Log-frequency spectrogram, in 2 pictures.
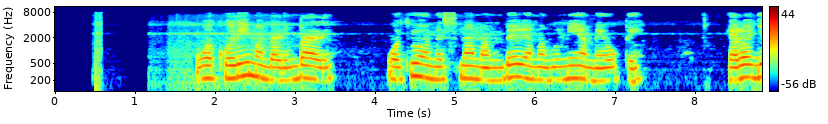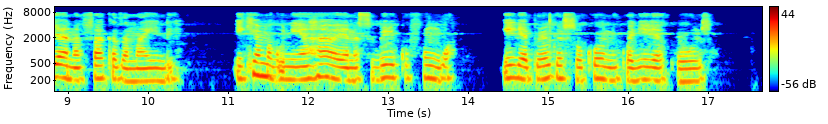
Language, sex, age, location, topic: Swahili, female, 25-35, Dar es Salaam, agriculture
